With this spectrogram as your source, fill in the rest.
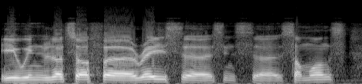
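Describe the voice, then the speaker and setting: Here a man speaks at a very slow pace. His fairly low pitch has fairly even intonation. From France. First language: French. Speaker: racing team organizer. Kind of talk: live commentary. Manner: halting, many hesitations.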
